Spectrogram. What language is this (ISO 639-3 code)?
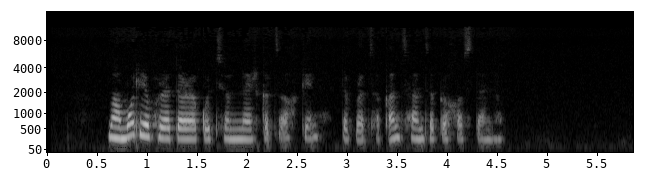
hye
